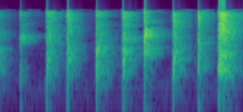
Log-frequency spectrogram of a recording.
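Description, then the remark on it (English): A steady, rhythmic run of sharp hand claps, about eight in a row, each crisp and loud with a short decaying tail: a concert crowd clapping out the opening beat of a band's song to call the band back for an encore. “The best part of their set was the encore, where we literally uh, summoned them forth, not by chanting encore, but by doing the hand claps at the beginning of that one song, just literally going”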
